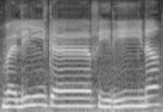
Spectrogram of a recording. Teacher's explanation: را کو بھی باریک پڑھنا ہے کیونکہ را کے نیچے زیر ہے۔ را جو ہے وہ پیش کی صورت میں پر پڑی جاتی ہے اور زبر کی صورت میں پر پڑی جاتی ہے، جبکہ زیر آنے کی صورت میں را باریک پڑی جاتی ہے، ٹھیک ہے۔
